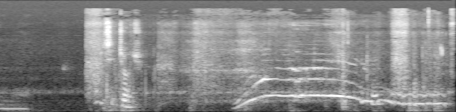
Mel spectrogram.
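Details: A house cat named George, angry at a young kitten named Milo who came into the house and stole his tuna, gives a long drawn-out yowl that holds steady then slides downward, after some indoor bumps and rustling.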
